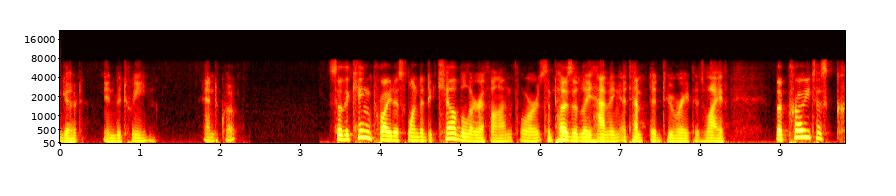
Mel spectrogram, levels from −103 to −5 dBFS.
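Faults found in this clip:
AMR wideband (HD Voice) codec damage, whole clip. Speech rough and raspy throughout. Nothing above 7.3 kHz. Top band is shaped noise, not real speech detail. Roughness points to a low AMR-WB mode, consistent with 8.85 kbit/s, too few bits for the excitation pulses.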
